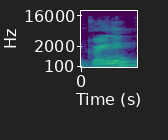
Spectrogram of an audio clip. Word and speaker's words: Groening: So good on you, The Simpsons, and the creators of The Simpsons, and Matt Groening, and is that how you say his name? Groening? – Yes. – They're so fucking Germans. – It looks like Groening, but it's Groening.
